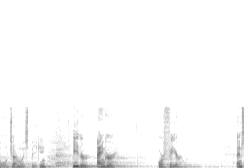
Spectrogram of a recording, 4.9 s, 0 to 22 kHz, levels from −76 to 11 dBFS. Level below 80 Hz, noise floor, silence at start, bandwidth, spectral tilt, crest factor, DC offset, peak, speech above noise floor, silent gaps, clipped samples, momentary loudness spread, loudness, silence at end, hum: -82 dBFS; -67 dBFS; 0 s; 8.4 kHz; -5.5 dB/octave; 22 dB; under 0.1%; -14 dBFS; 33 dB; none; under 0.1%; 19 LU; -34 LUFS; 0 s; none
